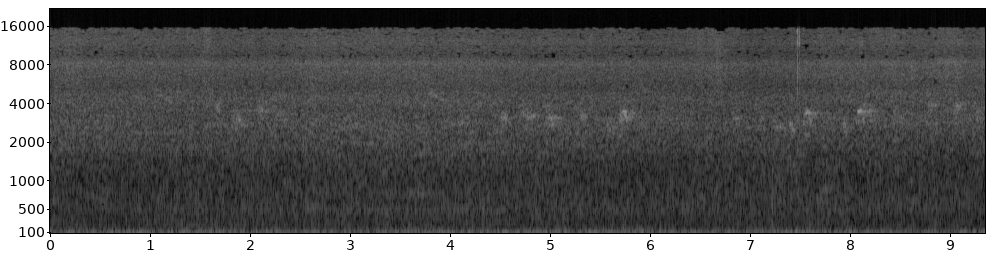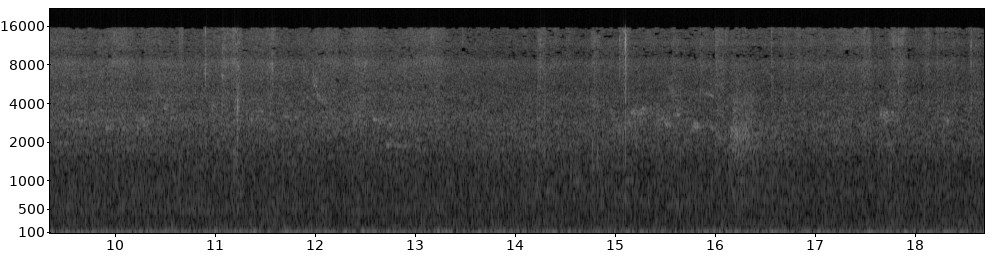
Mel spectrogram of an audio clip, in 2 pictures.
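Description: Wind blows outdoors and rustles leaves in the trees.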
